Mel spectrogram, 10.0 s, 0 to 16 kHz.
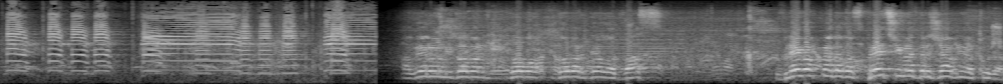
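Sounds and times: horns tooting: 0:00.0 - 0:04.6
crowd: 0:00.0 - 0:10.0.

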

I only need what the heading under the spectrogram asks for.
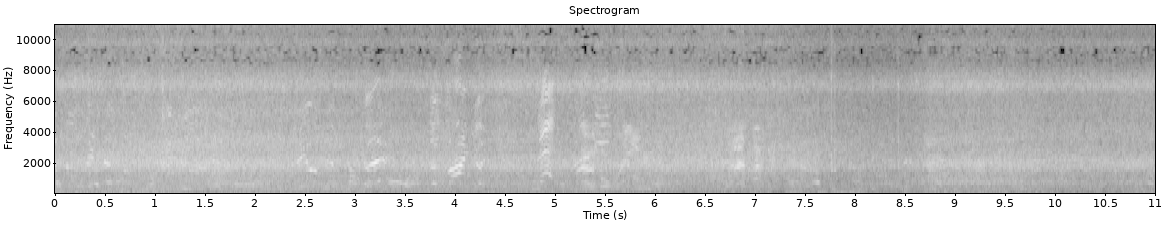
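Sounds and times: ocean surf breaking: 0:00.0 - 0:11.0
wind buffeting microphone: 0:00.0 - 0:11.0.

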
